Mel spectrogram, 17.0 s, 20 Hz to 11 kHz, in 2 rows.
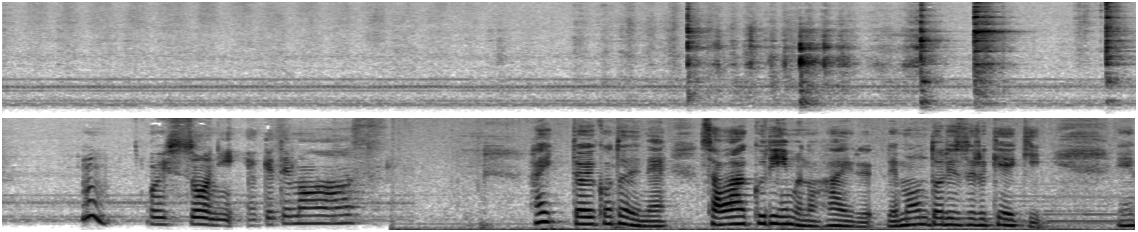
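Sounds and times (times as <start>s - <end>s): knife sawing through cake: 0.0s - 6.8s
knife scraping a china plate: 4.3s - 7.1s.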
